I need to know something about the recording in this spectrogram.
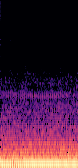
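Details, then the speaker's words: Car warming up at idle with a deep, uneven rumble and lumpy shake vibrating the cabin; the third cylinder is dead, its injector not working, as disabling it changes nothing. "салон весь вібрує зараз буду вичислять яка форсунка не працює третій циліндр не працює"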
